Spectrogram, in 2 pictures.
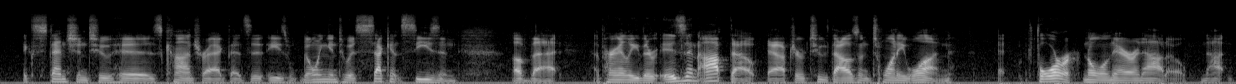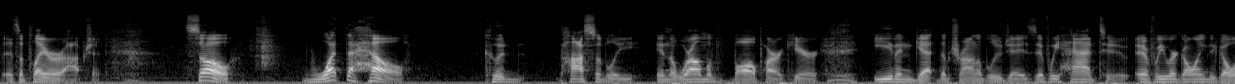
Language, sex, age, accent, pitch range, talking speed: English, male, 30-49, American, 90-110 Hz, 135 wpm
